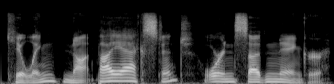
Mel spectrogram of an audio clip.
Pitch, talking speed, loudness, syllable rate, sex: 120 Hz, 145 wpm, -18 LUFS, 4.2 syllables/s, male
